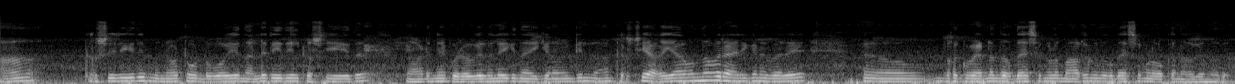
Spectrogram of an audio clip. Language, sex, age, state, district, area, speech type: Malayalam, male, 45-60, Kerala, Kottayam, urban, spontaneous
